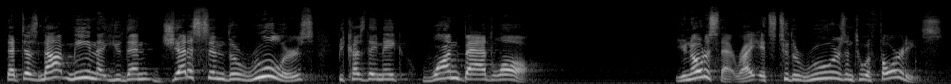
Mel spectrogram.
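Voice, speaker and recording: A pastor with a strikingly high voice preaches a sermon. He is candid and self-deprecating, repeatedly putting rhetorical questions to his listeners.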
